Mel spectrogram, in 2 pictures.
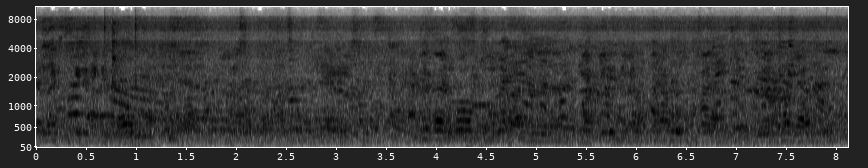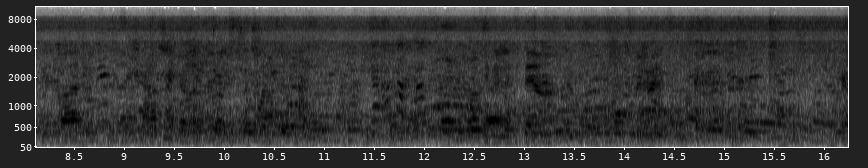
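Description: A crowd of men and women chatter loudly all around, outdoors.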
